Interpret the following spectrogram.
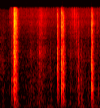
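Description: Cardboard advent calendar box being pried open by hand: a few sharp crackles and rustles of cardboard and packaging, the loudest about a quarter second in, two more near the middle and end.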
